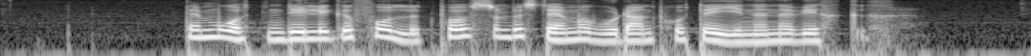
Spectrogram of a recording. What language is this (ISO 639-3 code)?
nor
